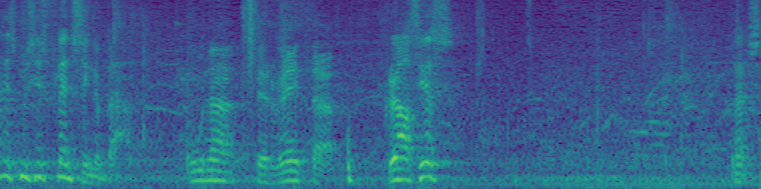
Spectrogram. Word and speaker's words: cerveza: Servicer, that does mean beer, doesn't it?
